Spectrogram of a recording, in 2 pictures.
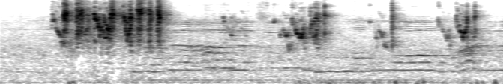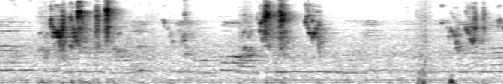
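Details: Budgerigar giving bursts of high, scratchy chirping chatter, about five loud clusters spread over ten seconds with softer twitters between, over a faint steady low hum.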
